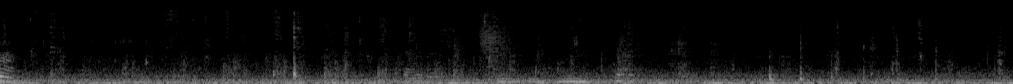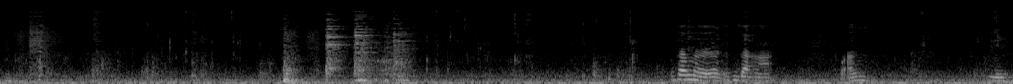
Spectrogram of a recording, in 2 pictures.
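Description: Cutlery clinks against dishes.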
